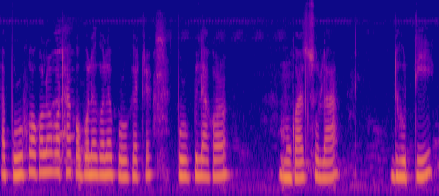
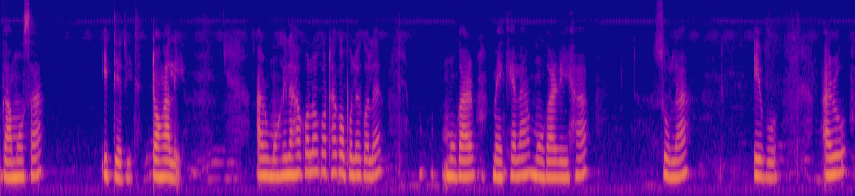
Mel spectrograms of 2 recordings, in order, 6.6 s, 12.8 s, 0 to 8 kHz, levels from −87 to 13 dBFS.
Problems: constant background noise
